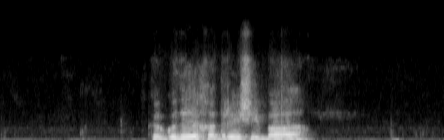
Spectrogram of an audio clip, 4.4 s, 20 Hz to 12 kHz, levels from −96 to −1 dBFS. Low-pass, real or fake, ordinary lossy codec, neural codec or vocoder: 7.2 kHz; real; Opus, 16 kbps; none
